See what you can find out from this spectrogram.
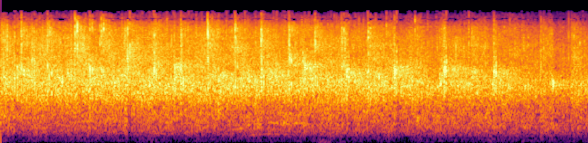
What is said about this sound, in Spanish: Si lo quiere, dale un aplauso fuerte, Señor.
